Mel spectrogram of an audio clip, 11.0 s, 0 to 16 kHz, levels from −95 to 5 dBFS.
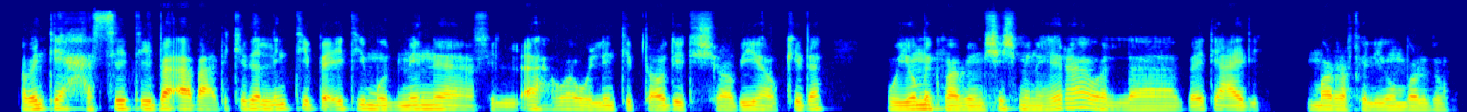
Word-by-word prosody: طَب 120 - +1
أنتِ 130 +2 +3
حسّيتِ 135 -1 0
بقى 125 0 +5
بعد 110 -3 -1
كده 130 +1 0
اللي 125 -1 +2
أنتِ 135 0 -4
بقيتِ 130 +1 -1
مُدمِنة 120 -1 +1
في 105 - -13
القهوة 115 +4 -3
واللي 110 -1 0
أنتِ 115 +1 -3
بتقعٌدي 115 +1 0
تشرَبيها 110 +2 -2
وكده، 120 +5 -2 0.5
ويومِك 120 +2 +4
ما 110 - +5
بيمشيش 110 +4 -1
من 115 -2 -1
غيرها؟ 145 +9 0
والّا 105 -4 -1
بقيتِ 115 +2 -1
عادي 110 -2 0 0.3
مرّة 115 -1 +2
في 110 - -6
اليوم 105 +1 -1
برضه؟ 105 -1 -2
115 Hz, 160 wpm, -28 LUFS, 110-125 Hz, 0.5 s, بقى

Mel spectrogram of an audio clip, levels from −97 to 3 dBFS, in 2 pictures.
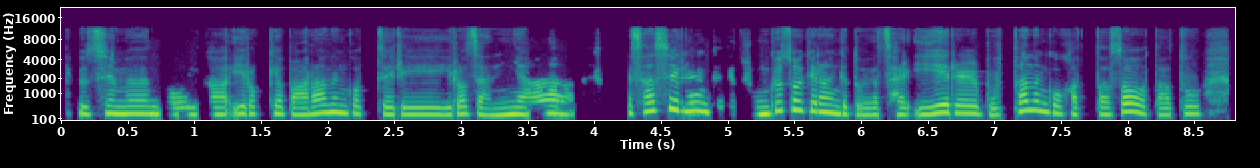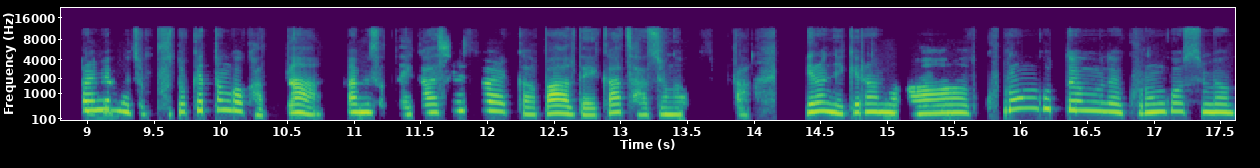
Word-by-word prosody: "요즘은 225 0 +2
너희가 210 +1 -5
이렇게 225 0 -2
말하는 235 +5 +2
것들이 205 -3 -3
이러지 220 +1 -2
않냐. 205 +2 +2 0.7
이 - - -1
사실은 300 +3 +2
그게 225 -2 -19
종교적이라는 285 +3 +2
게 220 - 0
너희가 195 0 -4
잘 205 0 -4
이해를 235 +2 +3
못 195 +8 -8
하는 320 -1 +3
것 240 -4 -1
같아서 210 +6 0
나도 200 +4 -4 0.4
설명이 330 -4 +2
좀 220 - -14
부족했던 320 +9 -3
것 310 -2 +3
같다." 235 +3 +1 0.2
하면서 265 -1 +3
"내가 250 +6 -2
실수할까 295 -5 -2
봐 235 +2 +6
내가 210 +6 -1
자중하고 205 -2 -4 0.3
싶다." - - -11 0.4
이런 280 0 +5
얘기를 265 +4 0
하면 265 -2 +4 0.2
"아, 250 +2 +3
그런 385 +4 -2
것 375 -1 -2
때문에 315 -5 +1
그런 265 +1 +1
거였으면 270 -2 +1
240 Hz, 335 characters per minute, -19 LUFS, 210-280 Hz, 0.7 s, 봐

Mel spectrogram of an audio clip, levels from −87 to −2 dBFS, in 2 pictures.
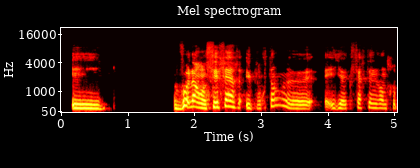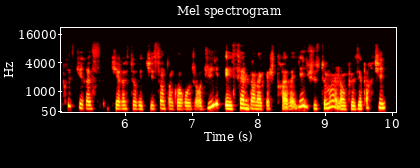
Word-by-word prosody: et 185 -2 +6 1.1
voilà 185 +9 +6
on 200 - +7
sait 235 +5 +4
faire 260 -2 +4
et 200 - +2
pourtant, 290 - -6
heu, 175 -2 -1 0.3
et - - -4
il 195 - -8
y 195 - +1
a 180 - -2
certaines 205 +2 -6
entreprises 195 +10 -8
qui 200 - -6
restent 170 -2 -7
qui 175 - -3
restent 170 0 -6
réticentes 165 +2 -5
encore 155 -1 -4
aujourd'hui 245 - 0
et 165 - +7
celles 190 +3 +1
dans 175 -1 -1
laquelle 155 -2 -2
je - - -10
travaillais 300 -8 +1
justement 195 +4 -3
elle - - -1
en 155 - -1
faisait 160 0 0
partie. 205 +5 -2
185 Hz, 190 wpm, -23 LUFS, 170-215 Hz, 1.1 s, on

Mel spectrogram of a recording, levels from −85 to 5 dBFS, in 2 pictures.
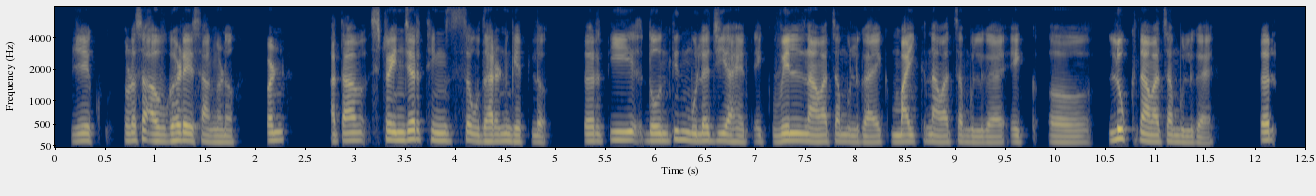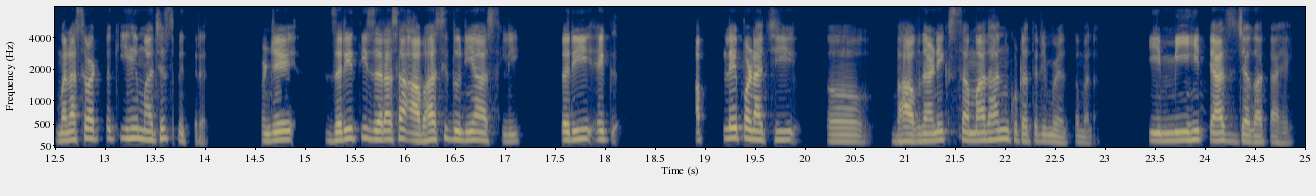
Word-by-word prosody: म्हणजे 150 +2 -1 0.4
थोडंसं 155 0 -1
अवघड 150 +2 +2
आहे 155 -2 +4
सांगणं. 130 -3 -4 0.3
पण 160 +1 +2 0.5
आता 155 +2 +1 0.2
स्ट्रेंजर 175 +1 +4
थिंग्सचं 155 -1 -3
उदाहरण 145 0 0
घेतलं. 135 -2 -5 0.4
तर 150 0 -1
ती 170 +4 -2 0.2
2-3 155 +3 -1
मुलं 155 -1 0
जी 155 0 -1
आहेत, 135 -2 -2
एक 135 -2 -11
वेल 155 0 +5
नावाचा 140 0 0
मुलगा 135 -2 -5
आहे, 125 - 0
एक 130 - -13
माईक 135 +1 +1
नावाचा 130 -1 -3
मुलगा 125 -1 -5
आहे, 120 0 -3
एक 130 0 -7
अ, 130 - -7 0.6
लूक 195 0 +5
नावाचा 140 -2 +2
मुलगा 125 -3 -5
आहे. 110 - -6 0.5
तर 170 +1 +3 0.4
मला 160 +2 +4
असं 175 +4 0
वाटतं 200 0 0
की 205 -1 -3
हे 205 - +3
माझेच 195 +1 0
मित्र - - -10
आहेत. - - -14 0.5
म्हणजे 170 +4 +5 0.4
जरी 170 +5 +5
ती 215 - -1
जरासा 185 +1 +4
आभासी 180 +6 +4
दुनिया 175 -2 +2
असली. 150 -3 -5 0.4
तरी 180 +3 +5
एक 180 -1 +1 0.8
आपलेपणाची 180 -4 +2 0.4
अ, - - -8 0.6
भावना 145 +1 +3
आणि 155 +2 +5
एक 175 - -7
समाधान 170 +3 +1
कुठेतरी 150 -4 -6
मिळतं 130 -2 -7
मला, 115 -1 -13 0.5
की 160 -1 +2
मी 160 +2 +3
ही 180 +2 +3
त्याच 155 -3 +5
जगात 130 -3 -2
आहे. 110 -3 -9
155 Hz, 160 wpm, -24 LUFS, 135-175 Hz, 0.8 s, वेल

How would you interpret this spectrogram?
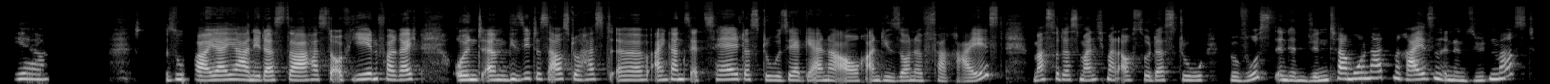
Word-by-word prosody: Ja. 245 -2 -1 1.2
Super, 215 -2 +3
ja, 210 +2 +5
ja, 220 -2 +4
ne, 200 -1 +1
das 200 0 +1
da 200 -1 +5
hast 225 0 -3
du - - +3
auf - - 0
jeden 245 +3 +3
Fall 230 -4 +2
recht. 220 +2 +3 0.3
Und, 220 +2 +3
ähm, 210 0 +3
wie 240 - +3
sieht 265 +4 -3
es 250 -1 -4
aus? 240 +1 +2
Du 230 -3 -1
hast, 235 +2 -5
äh, - - -3
eingangs 210 +4 +1
erzählt, 230 -2 0
dass 225 0 -4
du 195 -2 -3
sehr 195 +1 -1
gerne 185 0 +1
auch 170 0 0
an 190 - +1
die 185 -1 -4
Sonne 180 +1 -3
verreist. 175 - -3 0.3
Machst - - -2
du - - -2
das 215 -2 -5
manchmal 225 +1 -2
auch 205 - -1
so, 200 - -7
dass 195 +1 -4
du 195 -1 -4 0.2
bewusst 190 - -4
in 210 - 0
den 180 -3 -3
Wintermonaten 275 - +1
Reisen 250 +1 +2
in 215 -3 -1
den 185 -2 -2
Süden 180 +7 -2
machst? 280 - -4
215 Hz, 195 wpm, -22 LUFS, 195-240 Hz, 1.2 s, ja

